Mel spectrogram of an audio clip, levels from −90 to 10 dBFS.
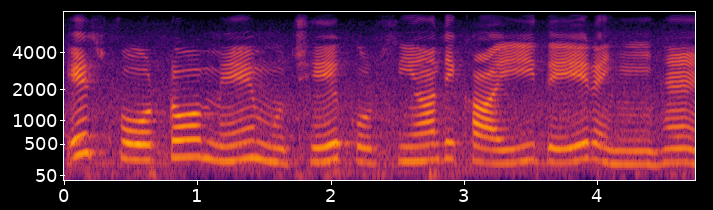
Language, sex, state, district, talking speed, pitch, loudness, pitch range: Hindi, female, Madhya Pradesh, Katni, 115 wpm, 235 Hz, -16 LUFS, 215-260 Hz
